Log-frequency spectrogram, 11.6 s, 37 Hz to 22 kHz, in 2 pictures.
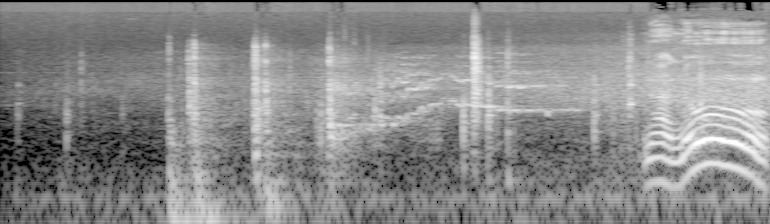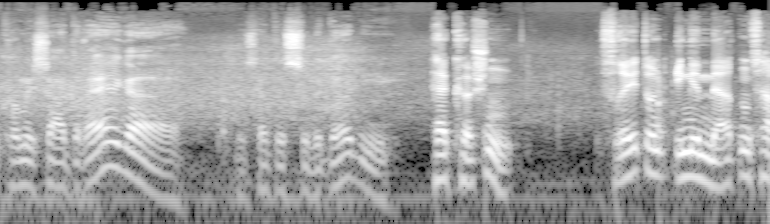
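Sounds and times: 
door swinging open with a squeaky creak: 0.4s - 8.9s, 9.6s - 11.5s
door being unlatched with mechanical clunks and rattles: 1.2s - 4.8s
speech: 4.8s - 11.5s.

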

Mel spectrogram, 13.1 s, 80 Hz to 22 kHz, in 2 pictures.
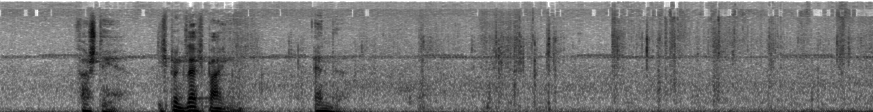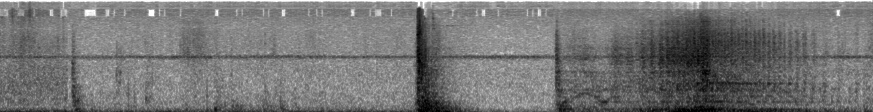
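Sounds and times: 
speech: 0.6s - 2.6s
car door thudding shut: 9.6s - 10.2s
car engine starting and revving as the vehicle pulls away: 10.7s - 13.0s.

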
